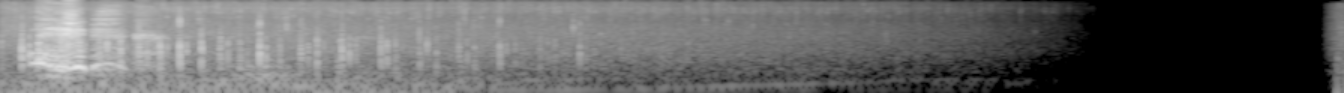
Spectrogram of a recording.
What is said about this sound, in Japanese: ああ、びちょびちょ。 すごい雨でしたね。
